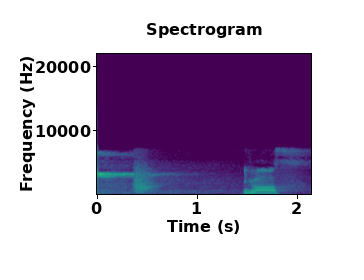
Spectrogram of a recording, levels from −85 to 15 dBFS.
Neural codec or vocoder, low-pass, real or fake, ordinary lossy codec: codec, 16 kHz in and 24 kHz out, 1 kbps, XY-Tokenizer; 7.2 kHz; fake; none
